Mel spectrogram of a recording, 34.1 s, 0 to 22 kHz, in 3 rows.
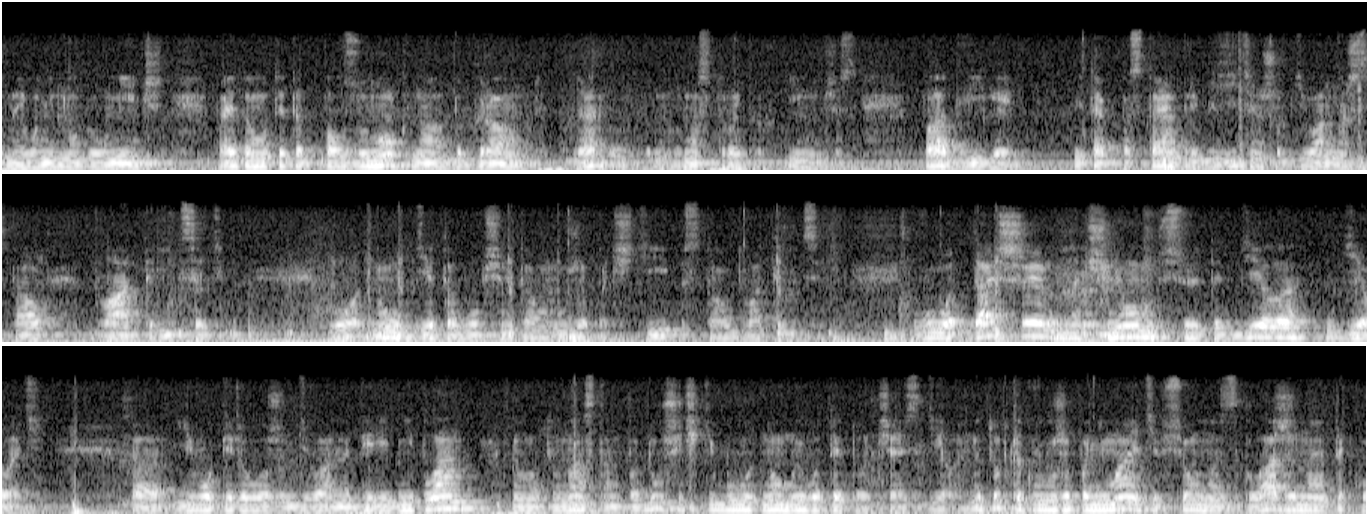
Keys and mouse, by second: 0.7-2.7 drag, 6.2-8.0 drag, 16.1-18.1 drag, 18.1 middle click, 22.0-23.4 middle drag, 24.6-27.1 drag, 28.3 middle click.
